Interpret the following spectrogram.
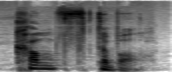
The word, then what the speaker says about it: comfortable: Okay, maybe it wasn't so bad, but imagine like the O and R in the middle aren't there. So comfortable.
